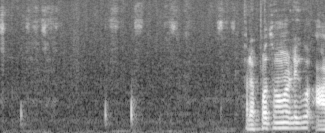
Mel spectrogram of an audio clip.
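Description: Felt-tip marker writing numbers on a whiteboard: faint scratching strokes with a few light taps of the tip.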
